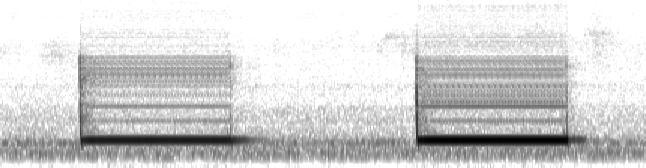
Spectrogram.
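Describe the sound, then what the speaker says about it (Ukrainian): A telephone call's ringing tone sounds close and clear: two long steady electronic rings, each about a second, separated by a short pause over a faint line hiss. "Втретє, намагаюся дозвонитися до Дмитра Олександровича"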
